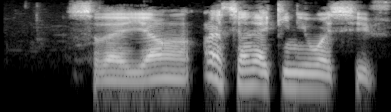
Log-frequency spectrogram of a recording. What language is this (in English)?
Kabyle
